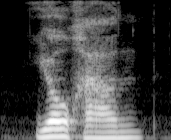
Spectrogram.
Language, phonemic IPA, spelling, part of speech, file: Dutch, /ˈjoː.ɣaː.ə(n)/, yogaën, verb, Nl-yogaën.ogg
- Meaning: to practice yoga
